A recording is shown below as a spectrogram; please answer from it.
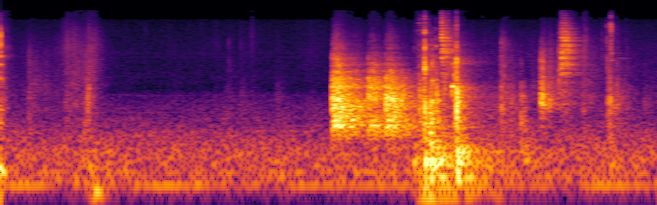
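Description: A heavy wooden door opening with a sudden thunk about halfway through, followed by a few short knocks and clicks.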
